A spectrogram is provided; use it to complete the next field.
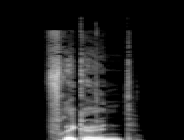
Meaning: present participle of frickeln
- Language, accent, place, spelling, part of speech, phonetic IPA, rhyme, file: German, Germany, Berlin, frickelnd, verb, [ˈfʁɪkl̩nt], -ɪkl̩nt, De-frickelnd.ogg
